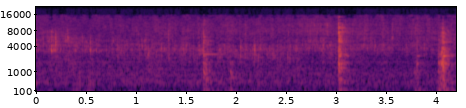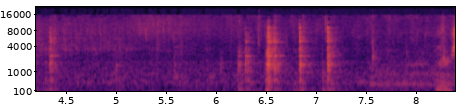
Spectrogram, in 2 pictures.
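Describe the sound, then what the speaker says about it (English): Flour being whisked into melted butter to make a roux in a pan, with a soft bubbling sizzle and repeated sharp taps and scrapes of the whisk against the pan, growing busier toward the end. "I'm going to get a whisk at the ready, and then tip in my flour, and as the recipe says, whisk vigorously until smooth."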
